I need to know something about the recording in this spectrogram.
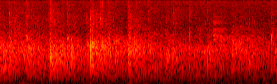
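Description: An audience applauds, a dense, steady wash of many hands clapping together that carries on evenly for a couple of seconds, heard from a moderate distance without anyone speaking.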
